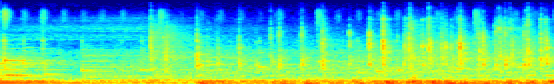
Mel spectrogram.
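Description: Rapid, clattery mechanical keyboard typing by two people typing at the same time, with dense overlapping keystrokes, steady over a low hum.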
